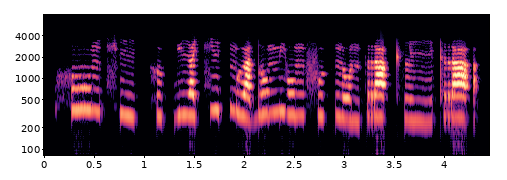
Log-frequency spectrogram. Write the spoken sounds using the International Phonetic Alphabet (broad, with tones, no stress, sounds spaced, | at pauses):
h oː˥˩ ŋ t͡ɕʰ iː˨˩ k̚ h ɯ˨˩ k̚ j i˧ a̯ t͡ɕ i˦˥ t̚ m ɯ˨˩ a̯ d o˦˥ m j o˧ m f ɯ˦˥ k̚ n o˨˩ n p r a˥˩ ʔ kʰ l iː˩˦ t r a˥˩ ʔ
